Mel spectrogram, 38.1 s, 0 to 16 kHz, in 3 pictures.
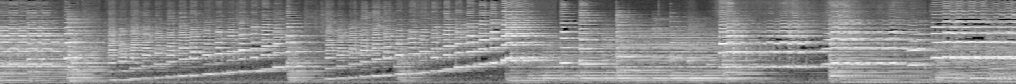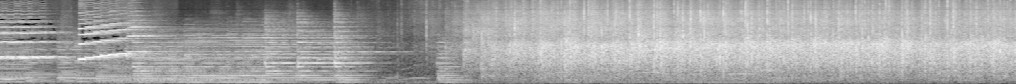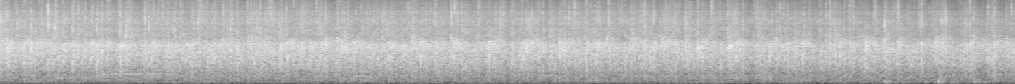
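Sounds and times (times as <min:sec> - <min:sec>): audience applauding: 0:17.8 - 0:38.0.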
